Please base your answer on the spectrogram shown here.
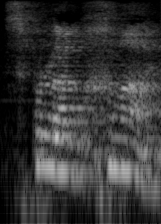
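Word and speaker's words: σπλάγχνα: 여기 발음 보세요. 스플라흐마 이렇게 읽는 거예요.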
